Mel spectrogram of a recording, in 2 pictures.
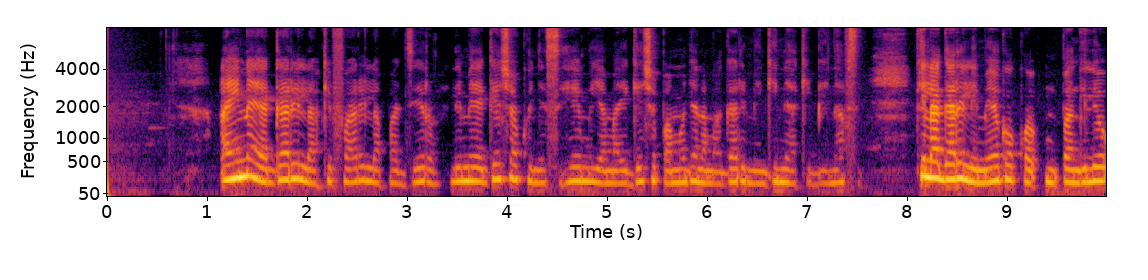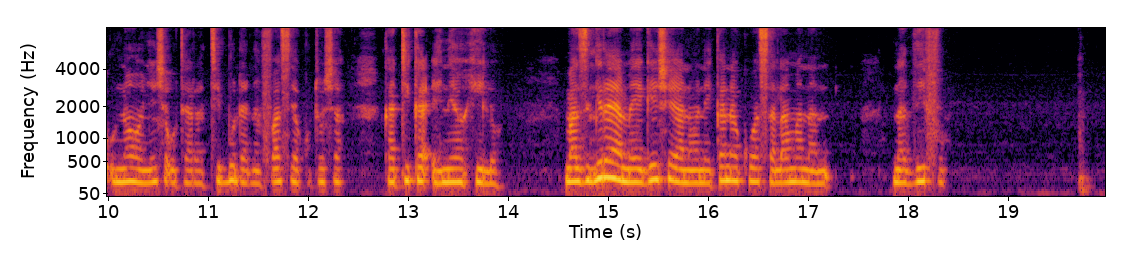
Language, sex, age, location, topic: Swahili, female, 25-35, Nairobi, finance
